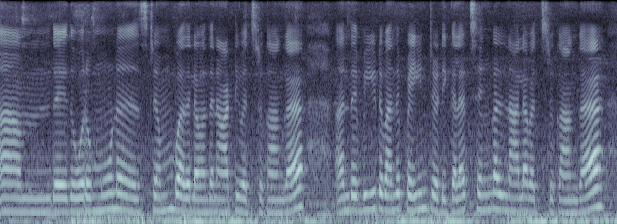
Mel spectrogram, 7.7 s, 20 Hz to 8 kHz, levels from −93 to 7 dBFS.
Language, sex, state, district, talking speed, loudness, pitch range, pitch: Tamil, female, Tamil Nadu, Kanyakumari, 115 wpm, -19 LUFS, 185-205 Hz, 190 Hz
